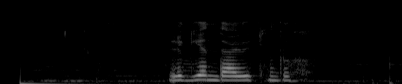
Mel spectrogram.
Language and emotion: Russian, neutral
